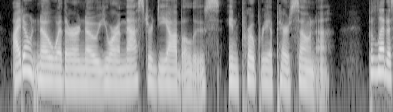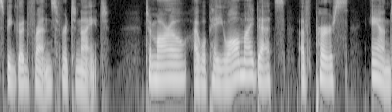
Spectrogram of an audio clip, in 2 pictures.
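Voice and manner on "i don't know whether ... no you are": ordinary delivery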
